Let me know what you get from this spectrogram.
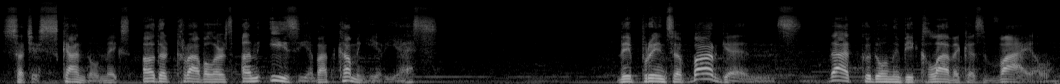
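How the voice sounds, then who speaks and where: Slow, swooping sly cat-man spy. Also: medium pitch, big pitch swings, soft background music. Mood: wary. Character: sly male cat-man spy who talks of himself in third person. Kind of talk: video game character dialogue.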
